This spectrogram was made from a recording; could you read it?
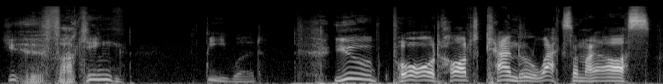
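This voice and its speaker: A man's voice: fairly high pitch, animated, extremely slow, gravelly, no room sound, full character voice. A man voicing a small, whiny, indignant bearded man who complains childishly in an amateur story reading. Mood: angry, accusing. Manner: whining, yelling, sarcastic.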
